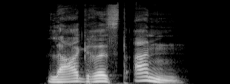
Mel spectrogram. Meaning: second-person singular subjunctive I of anlagern
- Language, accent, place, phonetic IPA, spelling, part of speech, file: German, Germany, Berlin, [ˌlaːɡʁəst ˈan], lagrest an, verb, De-lagrest an.ogg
